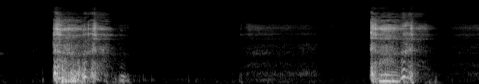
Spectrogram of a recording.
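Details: Coughing: two loud, harsh coughs, each followed by an audible breath in, in a quiet room.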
